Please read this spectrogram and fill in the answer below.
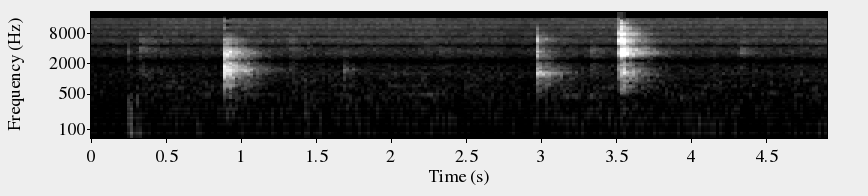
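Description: Kitchen cookware on a gas stove while ghee heats in a kadhai: a soft knock at the start, then three sharp ticks with a short ring, one about a second in and two close together near three and a half seconds.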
